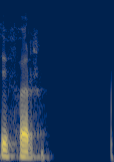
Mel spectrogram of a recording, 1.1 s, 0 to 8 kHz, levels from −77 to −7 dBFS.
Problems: low volume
